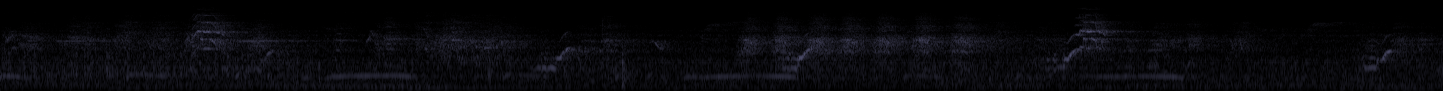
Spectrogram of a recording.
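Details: Yellow-naped Parrot (Amazona auropalliata) in Costa Rica's dry forest, natural habitat, giving harsh, raspy squawks every second or two, mixed with high chirps and low whistled notes from other birds.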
